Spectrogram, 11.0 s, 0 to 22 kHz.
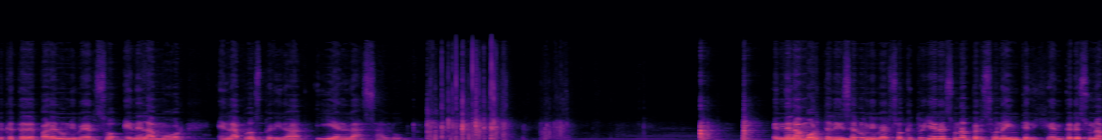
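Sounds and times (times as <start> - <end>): cards being shuffled: 4.2 - 5.8.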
